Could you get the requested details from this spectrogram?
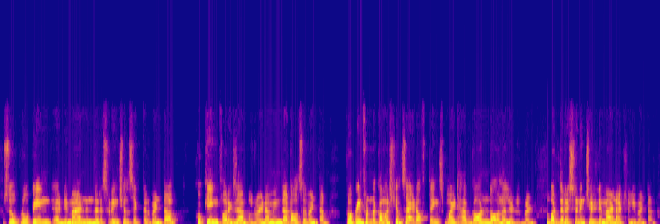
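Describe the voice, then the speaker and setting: Man, husky, slightly high voice, webinar slide talk, video call mic, fillers and restarts. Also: lively intonation, fast, hardly any pauses. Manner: explanatory, many fillers and restarts. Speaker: conference presenter.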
